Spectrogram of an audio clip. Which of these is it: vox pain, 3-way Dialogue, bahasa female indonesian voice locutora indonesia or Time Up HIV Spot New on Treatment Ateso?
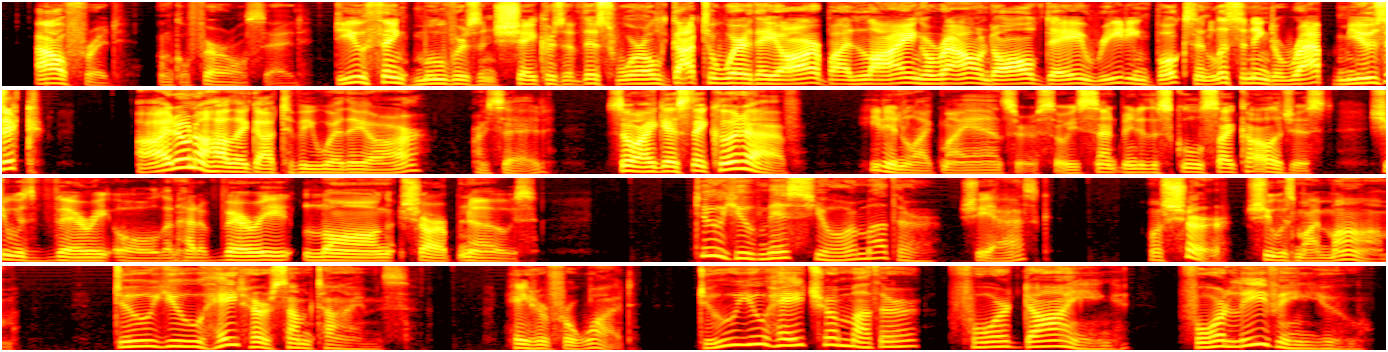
3-way Dialogue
